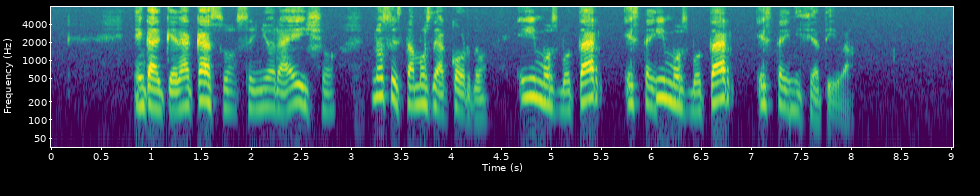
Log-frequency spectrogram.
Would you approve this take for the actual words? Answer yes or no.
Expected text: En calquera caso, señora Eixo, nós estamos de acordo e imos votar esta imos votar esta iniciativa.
yes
